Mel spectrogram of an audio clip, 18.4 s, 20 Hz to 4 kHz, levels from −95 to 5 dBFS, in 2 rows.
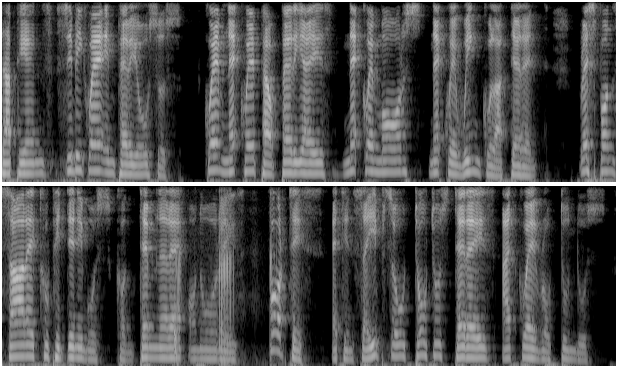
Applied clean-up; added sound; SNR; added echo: neural mask model DeepFilterNet 3.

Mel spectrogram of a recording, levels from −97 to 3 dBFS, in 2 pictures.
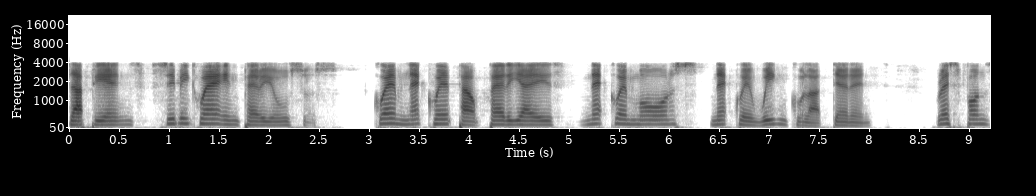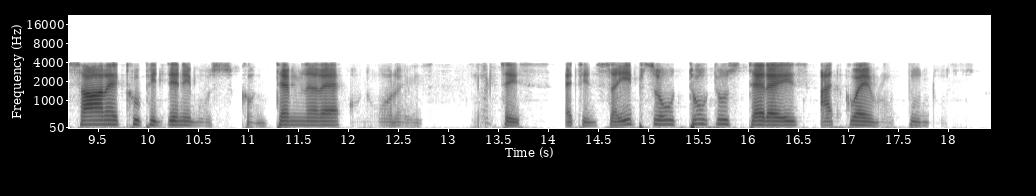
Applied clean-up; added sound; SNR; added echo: neural separator model SepFormer WHAMR!.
